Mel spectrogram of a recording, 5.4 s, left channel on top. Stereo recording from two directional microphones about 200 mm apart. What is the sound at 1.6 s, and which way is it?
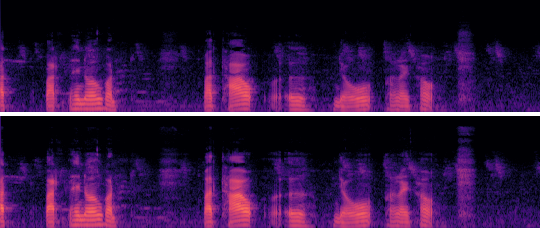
Speech, 10° left (ahead or behind).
